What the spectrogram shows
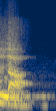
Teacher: ला को क्या कहते हैं पार्श्विक ध्वनि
